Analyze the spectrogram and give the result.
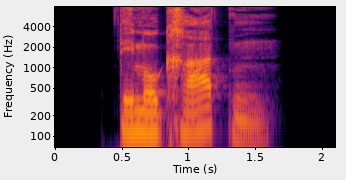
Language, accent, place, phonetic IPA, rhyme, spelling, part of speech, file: German, Germany, Berlin, [demoˈkʁaːtn̩], -aːtn̩, Demokraten, noun, De-Demokraten.ogg
- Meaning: plural of Demokrat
